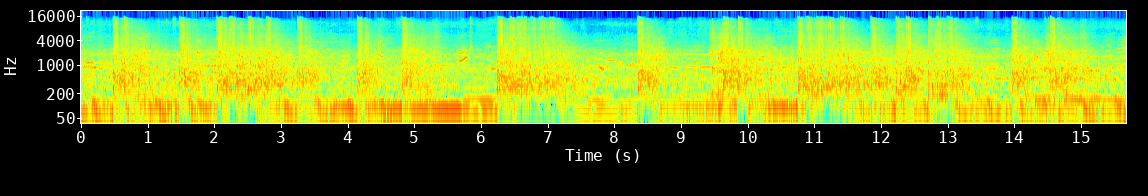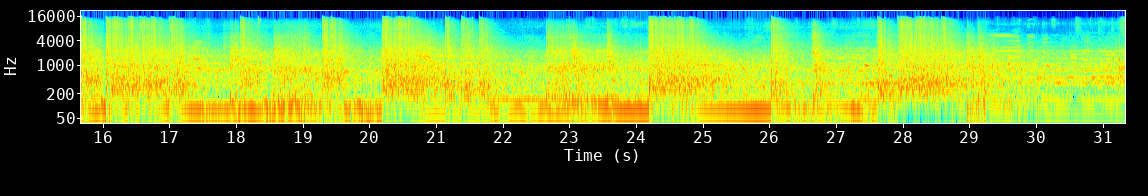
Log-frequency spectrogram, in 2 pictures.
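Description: Fireworks display: a dense, continuous run of aerial shell bangs and crackles, over music with a heavy bass line.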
